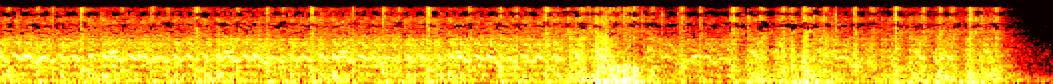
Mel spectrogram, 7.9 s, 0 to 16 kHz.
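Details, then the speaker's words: Ranchtang Mustang, which died after a 20–30 second burnout at 5300 rpm and wouldn't restart: about seven seconds of lumpy, uneven cranking with steady intake popping, never catching; compression differs cylinder to cylinder. "you can hear the difference in compression from cylinder to cylinder which you will see later in the relative compression test also notice the steady popping noise coming from the intake"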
